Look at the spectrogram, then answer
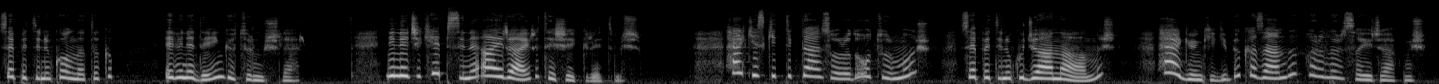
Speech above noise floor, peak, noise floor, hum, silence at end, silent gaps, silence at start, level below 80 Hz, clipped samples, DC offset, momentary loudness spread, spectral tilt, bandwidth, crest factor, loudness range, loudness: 34 dB; -10 dBFS; -59 dBFS; none; 0.15 s; none; 0 s; -62 dBFS; under 0.1%; under 0.1%; 16 LU; -5 dB/octave; 13.5 kHz; 16 dB; 4 LU; -26 LUFS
